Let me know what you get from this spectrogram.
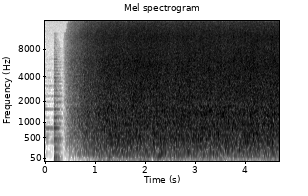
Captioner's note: water burbling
